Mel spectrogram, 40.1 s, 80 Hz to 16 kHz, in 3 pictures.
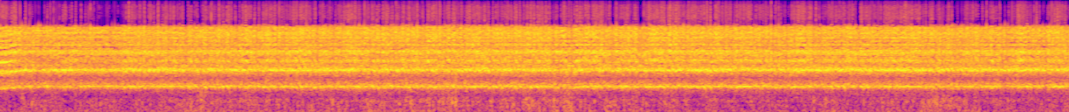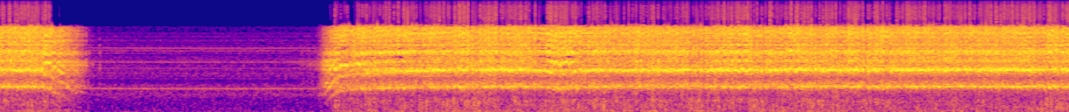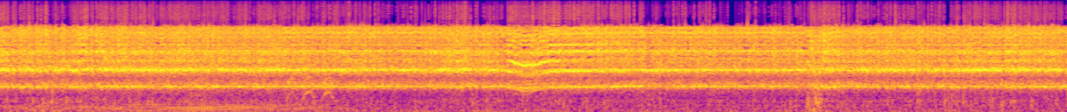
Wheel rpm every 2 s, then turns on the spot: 230, 230, 230, 230, 240, 230, 230, 40, 30, 220, 230, 230, 230, 230, 230, 230, 230, 230, 230, 230.
none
